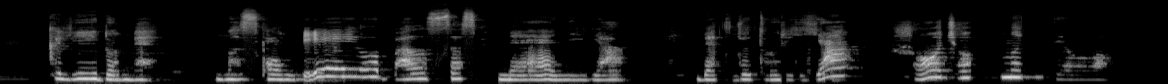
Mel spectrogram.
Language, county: Lithuanian, Šiauliai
